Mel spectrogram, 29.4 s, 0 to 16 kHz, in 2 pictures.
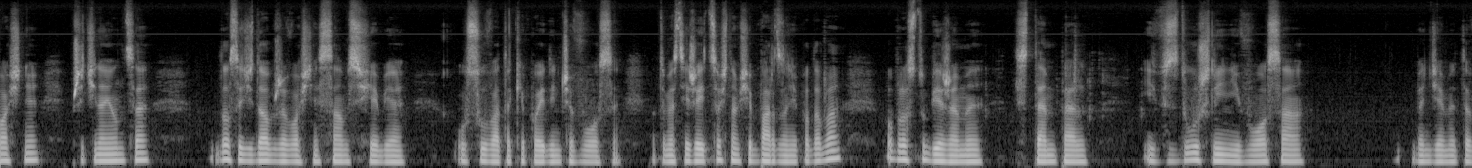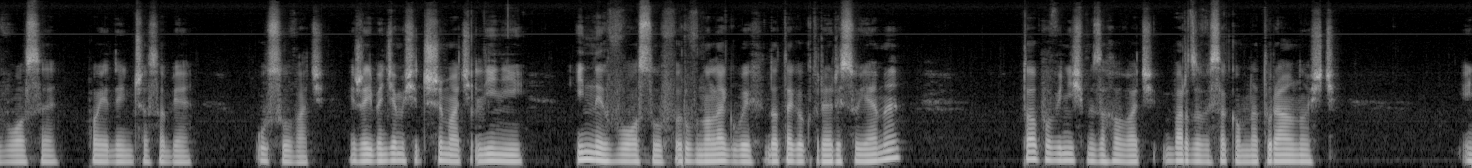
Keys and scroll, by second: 7.0 space, 8.0 s, 10.3 0.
